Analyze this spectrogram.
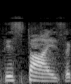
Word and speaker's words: despise: 강세가 저 뒤에 가는 거죠. 그래서 강세를 찍어보세요. 강세가 어디에 들어갑니까? despise. I에 들어가죠. 그래서 모음에요. 모음에 강세가 붙으면은, 강세가 붙는 모음은 항상 발음이 정해져 있습니다. 그러니까 I에 강세가 붙으면은 I로 읽는 거죠.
